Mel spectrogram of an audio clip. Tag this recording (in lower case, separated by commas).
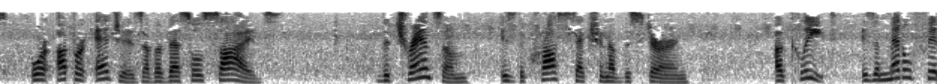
speech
